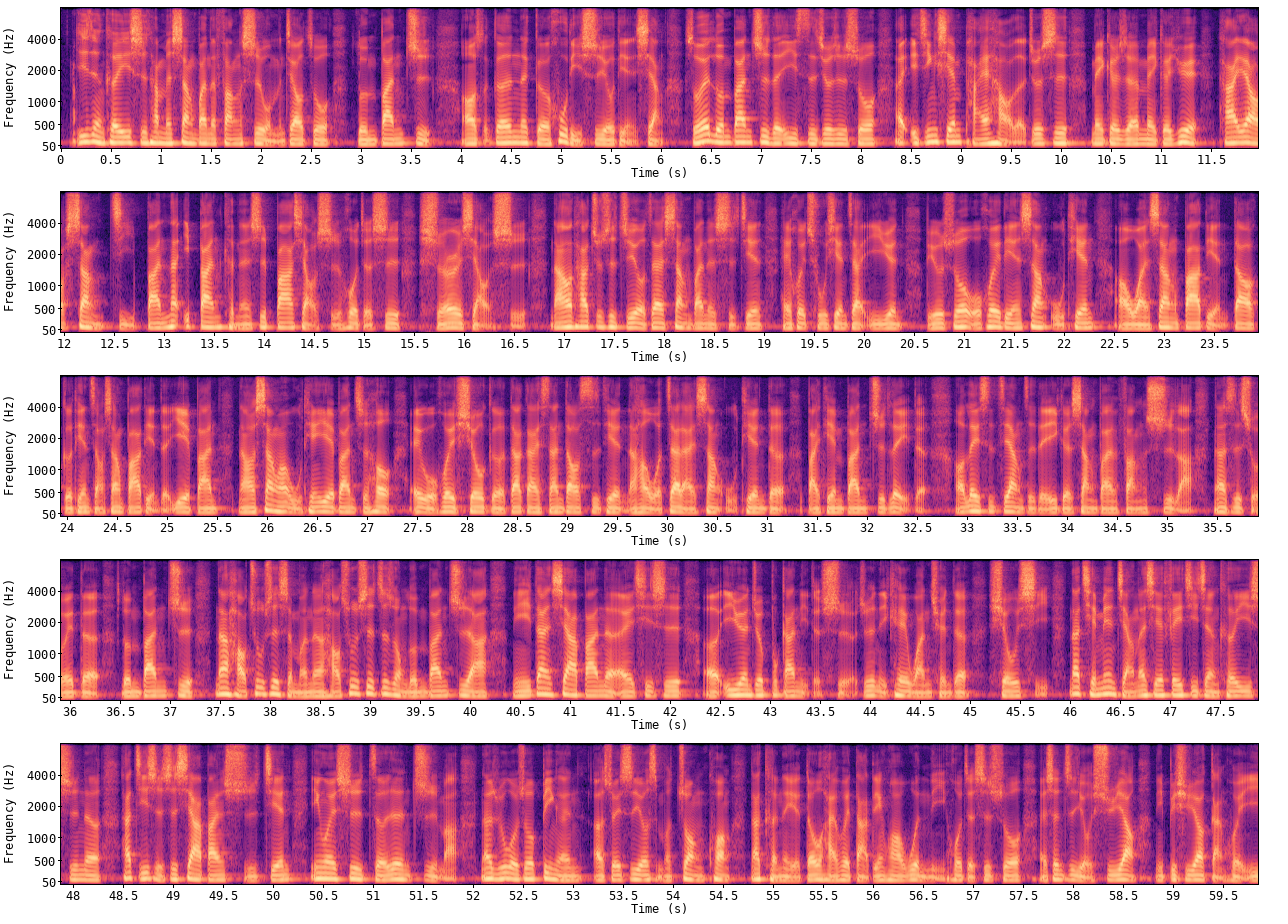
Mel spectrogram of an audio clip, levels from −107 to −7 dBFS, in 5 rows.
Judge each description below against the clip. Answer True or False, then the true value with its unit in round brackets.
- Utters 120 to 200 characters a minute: False (300 characters per minute)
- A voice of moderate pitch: False (100 Hz)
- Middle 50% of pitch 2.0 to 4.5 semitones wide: True (3.3 semitones)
